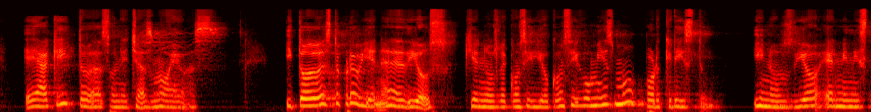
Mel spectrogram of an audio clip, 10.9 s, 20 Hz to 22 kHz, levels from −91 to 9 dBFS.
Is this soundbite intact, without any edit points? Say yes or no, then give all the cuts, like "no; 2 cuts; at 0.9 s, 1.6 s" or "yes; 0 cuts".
yes; 0 cuts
